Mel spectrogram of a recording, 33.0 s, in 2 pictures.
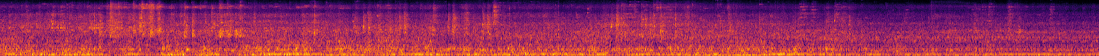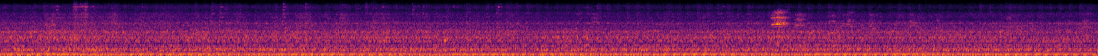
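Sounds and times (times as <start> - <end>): diesel engine hum: 0.0 - 32.9
train wheels clicking on rail joints: 0.0 - 32.9
high squeak: 28.0 - 28.6.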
